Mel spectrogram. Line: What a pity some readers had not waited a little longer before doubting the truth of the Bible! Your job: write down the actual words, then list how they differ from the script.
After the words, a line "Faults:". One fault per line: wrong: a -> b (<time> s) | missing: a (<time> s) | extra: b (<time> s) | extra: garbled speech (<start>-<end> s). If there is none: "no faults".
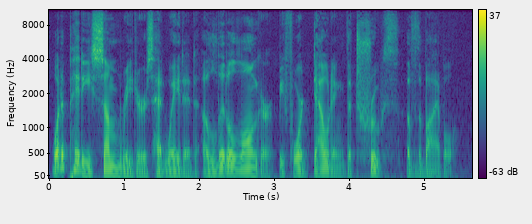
What a pity some readers had waited a little longer before doubting the truth of the Bible!
Faults:
missing: not (1.6 s)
